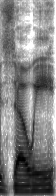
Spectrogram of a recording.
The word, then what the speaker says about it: Zoe: her middle name is really Zoe and then she changed it to Zo? 100%. Right. Rachel Zo as a stylist. Rachel Zoe is not I agree with you. I think that she changed the pronunciation of Zoe when she made it her last name.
